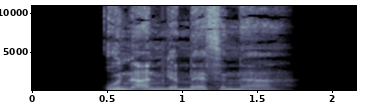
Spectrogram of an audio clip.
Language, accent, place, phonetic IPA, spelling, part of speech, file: German, Germany, Berlin, [ˈʊnʔanɡəˌmɛsənɐ], unangemessener, adjective, De-unangemessener.ogg
- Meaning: 1. comparative degree of unangemessen 2. inflection of unangemessen: strong/mixed nominative masculine singular 3. inflection of unangemessen: strong genitive/dative feminine singular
